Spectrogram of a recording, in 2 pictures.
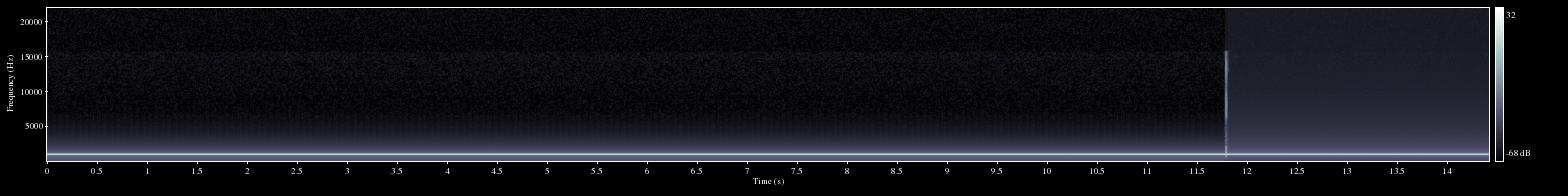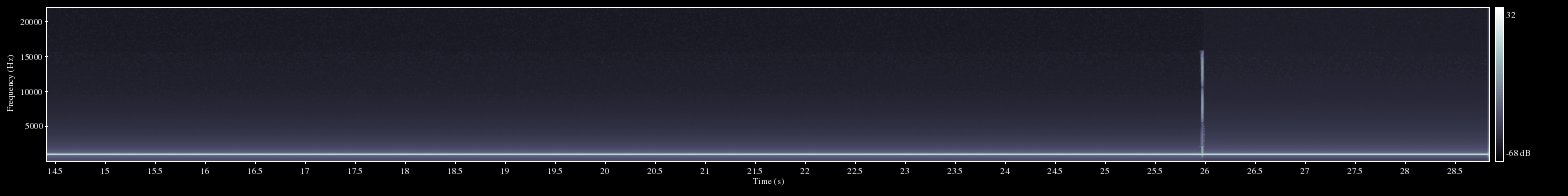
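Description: Steady 1 kHz line-up test tone of an idle broadcast feed standing on its identification slate, one unchanging pitch at a constant level. Two faint clicks come through, about halfway through and again near the end.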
